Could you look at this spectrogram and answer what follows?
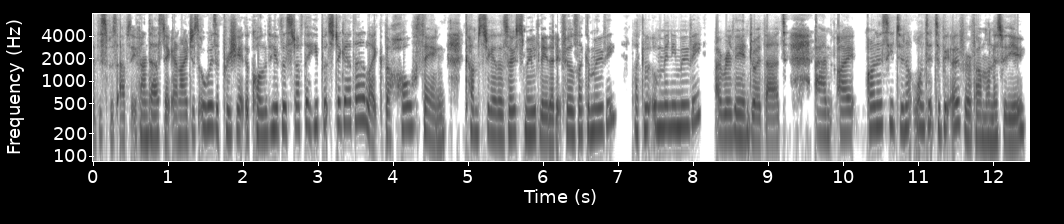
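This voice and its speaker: A woman with a high voice chatting casually and gushing enthusiastically while reacting to a music video.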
